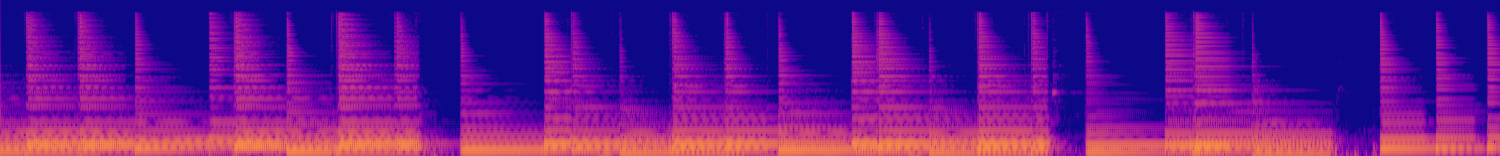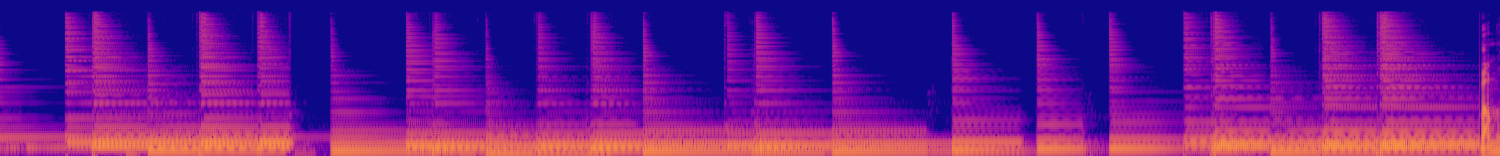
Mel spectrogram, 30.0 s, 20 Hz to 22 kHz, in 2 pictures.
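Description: Acoustic guitar played slowly in a repeating bass-and-strum pattern: a bass note, an upstroke, a downstroke, a second bass note, then two downstrokes. The chords change through A, F-sharp minor 7, D, B minor and E7.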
